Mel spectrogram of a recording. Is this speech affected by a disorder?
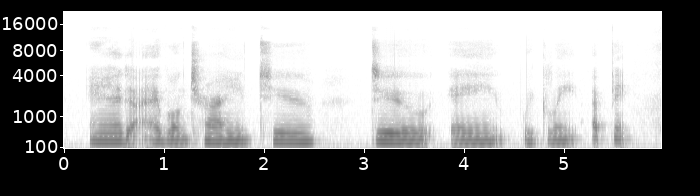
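Yes: cerebral palsy.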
